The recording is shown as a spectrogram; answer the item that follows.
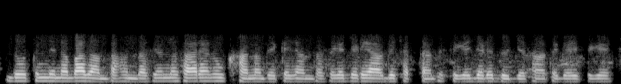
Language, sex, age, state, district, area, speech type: Punjabi, male, 18-30, Punjab, Firozpur, urban, conversation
